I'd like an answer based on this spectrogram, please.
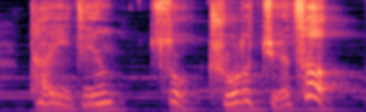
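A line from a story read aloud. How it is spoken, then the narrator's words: Deep, grave voice. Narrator (Chinese): Emperor 战队的辅助孙膑沉声说道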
